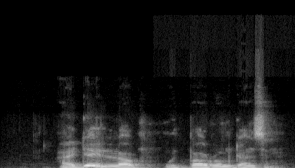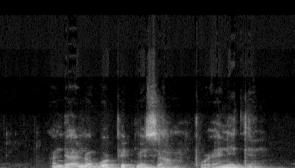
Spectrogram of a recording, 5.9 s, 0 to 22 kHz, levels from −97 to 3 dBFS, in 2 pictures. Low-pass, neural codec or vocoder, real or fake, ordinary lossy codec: 19.8 kHz; none; real; Opus, 24 kbps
